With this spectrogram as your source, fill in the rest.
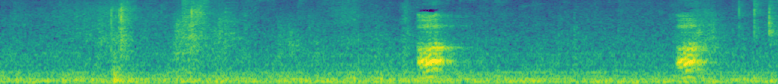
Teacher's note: we stop the air in our throat it's a glottal stop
